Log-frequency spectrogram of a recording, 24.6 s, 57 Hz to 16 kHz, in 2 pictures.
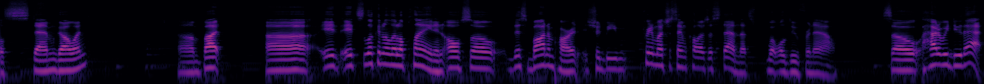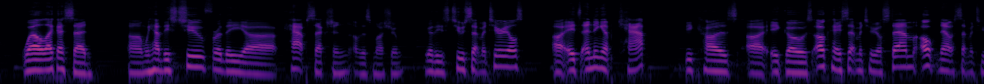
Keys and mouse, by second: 15.0-18.5 drag, 19.1-24.6 drag.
